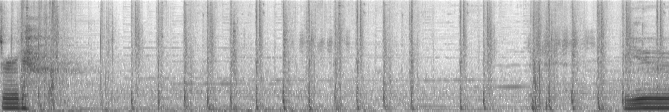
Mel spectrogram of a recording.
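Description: Footsteps walk at a steady pace on stone.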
